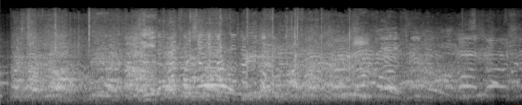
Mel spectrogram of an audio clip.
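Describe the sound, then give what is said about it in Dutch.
A large crowd of anti-monarchy street protesters, accusing the royal house of corruption, fills the air with overlapping shouting and chanting voices, dense and continuous. “En mensen die komen echt op straat daar om tegen de monarchie, anti-monarchie eh, zich uit te spreken en het Koningshuis ook te beschuldigen van corruptie.”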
